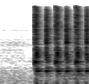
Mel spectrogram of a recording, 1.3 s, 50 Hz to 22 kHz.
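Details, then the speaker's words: LG 42LC2DB TV on power-up: sharp relay clicks repeat about six times a second with no power, cycling in standby; suspected failing power-board capacitors. "nothing happens apart from this just cookie cookie cookie tricky dick actually one time it did power it properly but mostly it just goes yucky clicky clicky clicky clicky clicky"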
